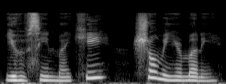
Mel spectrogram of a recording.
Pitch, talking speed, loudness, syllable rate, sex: 210 Hz, 240 wpm, -17 LUFS, 5.1 syllables/s, female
